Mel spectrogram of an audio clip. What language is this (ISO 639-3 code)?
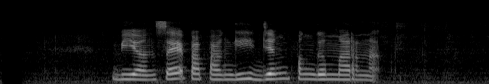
sun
